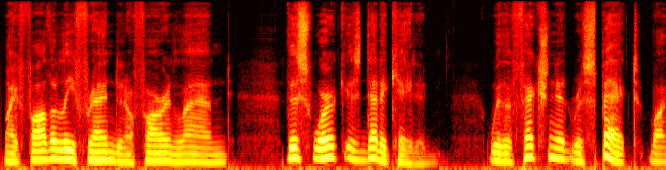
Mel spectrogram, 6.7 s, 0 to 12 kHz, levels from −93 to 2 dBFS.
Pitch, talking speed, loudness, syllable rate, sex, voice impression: 125 Hz, 135 wpm, -18 LUFS, 4.7 syllables/s, male, masculine, slightly middle-aged, slightly thick, cool, slightly refreshing, sincere, slightly calm, slightly elegant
